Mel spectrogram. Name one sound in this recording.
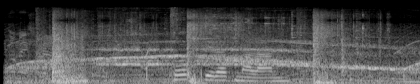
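A car body is struck with loud thuds.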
